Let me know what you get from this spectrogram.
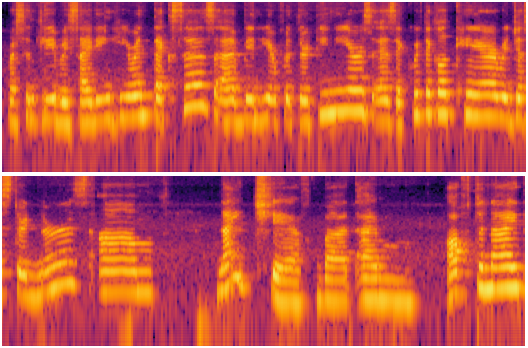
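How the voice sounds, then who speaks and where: A woman's voice: mid-range voice, low-quality recording. Brief: middle-aged Filipino woman, friendly and plain-spoken, medium voice. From Philippines. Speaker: panel guest, nurse. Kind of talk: live stream introduction.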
